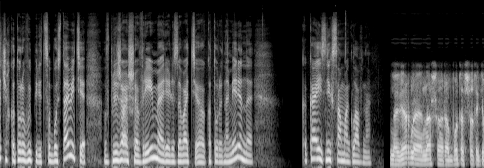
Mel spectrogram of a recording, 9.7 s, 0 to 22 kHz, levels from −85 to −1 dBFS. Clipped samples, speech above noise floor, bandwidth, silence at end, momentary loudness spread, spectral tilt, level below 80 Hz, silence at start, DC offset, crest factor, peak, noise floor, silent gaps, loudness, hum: under 0.1%; 55 dB; 15.5 kHz; 0 s; 9 LU; -5 dB/octave; -50 dBFS; 0 s; 0.3%; 12 dB; -2 dBFS; -68 dBFS; none; -14 LUFS; none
